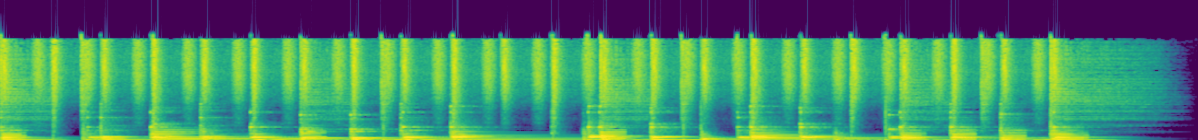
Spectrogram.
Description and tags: Winnies Interlude
music, friendly, double-bass, interlude, motif, short, fun, adventure, wurli, winnie, drum, marimba, kids, jingle, theme, easy, swing, shaker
